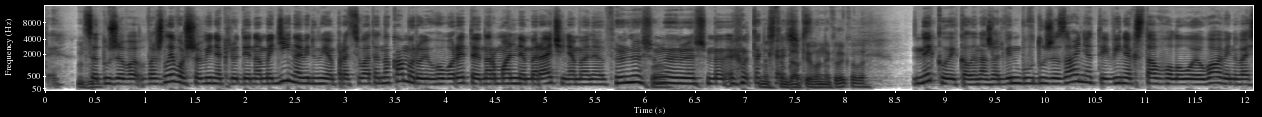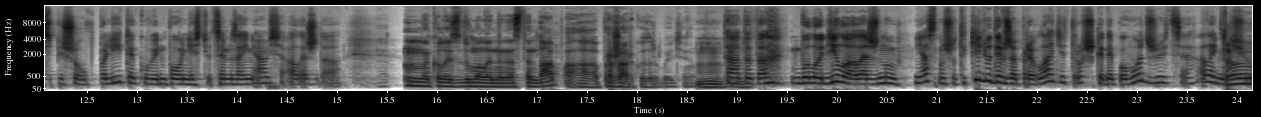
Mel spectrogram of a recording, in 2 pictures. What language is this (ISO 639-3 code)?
ukr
